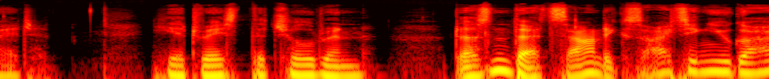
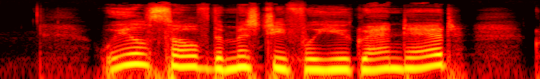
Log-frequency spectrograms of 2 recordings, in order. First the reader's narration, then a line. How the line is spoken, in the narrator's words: cried Jake with great excitement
